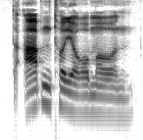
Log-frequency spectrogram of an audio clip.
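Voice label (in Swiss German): "abenteurerroman", Bas Rhin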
